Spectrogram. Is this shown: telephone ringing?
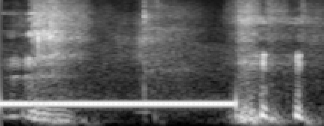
yes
